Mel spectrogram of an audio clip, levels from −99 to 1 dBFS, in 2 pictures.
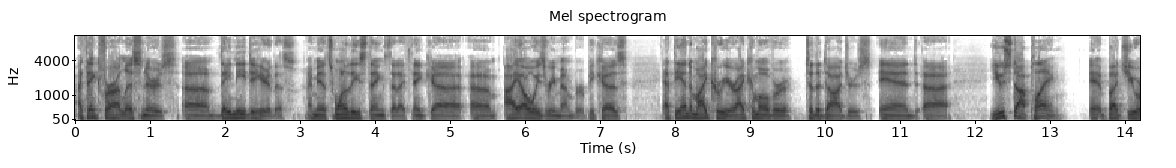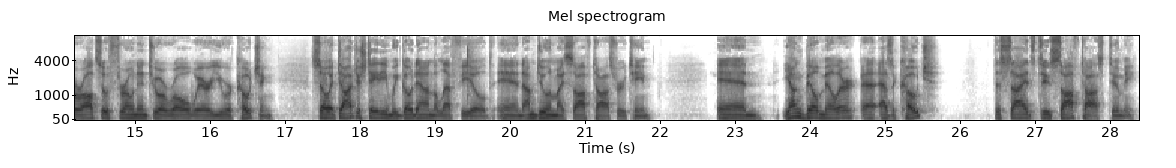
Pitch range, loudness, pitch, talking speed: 105-120 Hz, -23 LUFS, 110 Hz, 185 wpm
